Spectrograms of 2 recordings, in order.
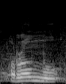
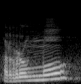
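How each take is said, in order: First: Said in the usual way. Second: రొమ్ము with a strong trilled r, rising; old hard R. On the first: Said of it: "మామూలుగా". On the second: Shown as a demonstration. Teacher showing the old letter, రొమ్ము with hard r. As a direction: roll the r hard opening రొమ్ము. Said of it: "తేడా ఇది".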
